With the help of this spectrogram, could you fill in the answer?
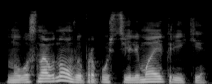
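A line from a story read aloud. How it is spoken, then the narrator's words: Grim. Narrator (Russian): мрачно сказал Этан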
